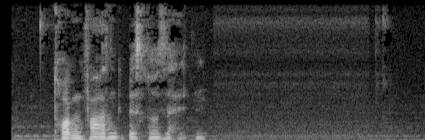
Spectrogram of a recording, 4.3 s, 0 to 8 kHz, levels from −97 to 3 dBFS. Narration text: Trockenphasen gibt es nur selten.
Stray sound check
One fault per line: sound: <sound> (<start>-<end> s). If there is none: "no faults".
no faults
